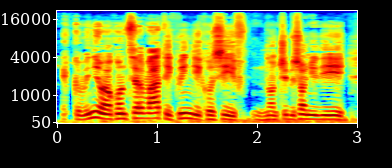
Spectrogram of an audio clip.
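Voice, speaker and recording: Man presenting, slightly high-pitched. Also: quick pace. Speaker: host and interviewer of a live stream. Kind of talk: live presenting and interviewing. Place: outdoors in the countryside.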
